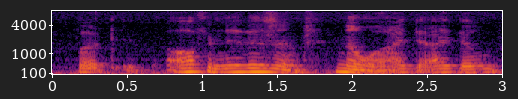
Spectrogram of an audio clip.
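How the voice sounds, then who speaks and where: In a very deep, low voice with vocal fry and a dark, mellow tone, a woman speaks at a fairly slow pace. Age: 80s+. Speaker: retired. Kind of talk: interview answer.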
